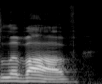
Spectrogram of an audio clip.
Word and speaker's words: levav: The Hebrew word for heart in this passage is pronounced levav instead of lev. In this usage, there are two bets instead of one. In Hebrew, the B sounds like a V.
